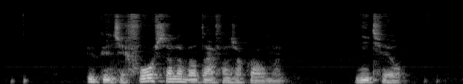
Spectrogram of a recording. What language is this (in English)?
Dutch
